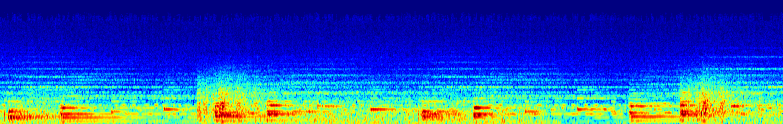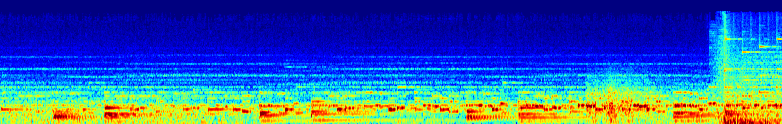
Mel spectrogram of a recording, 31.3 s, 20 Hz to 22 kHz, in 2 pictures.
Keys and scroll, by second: 7.4 Up, 9.3 Left, 12.5 ctrl+0.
